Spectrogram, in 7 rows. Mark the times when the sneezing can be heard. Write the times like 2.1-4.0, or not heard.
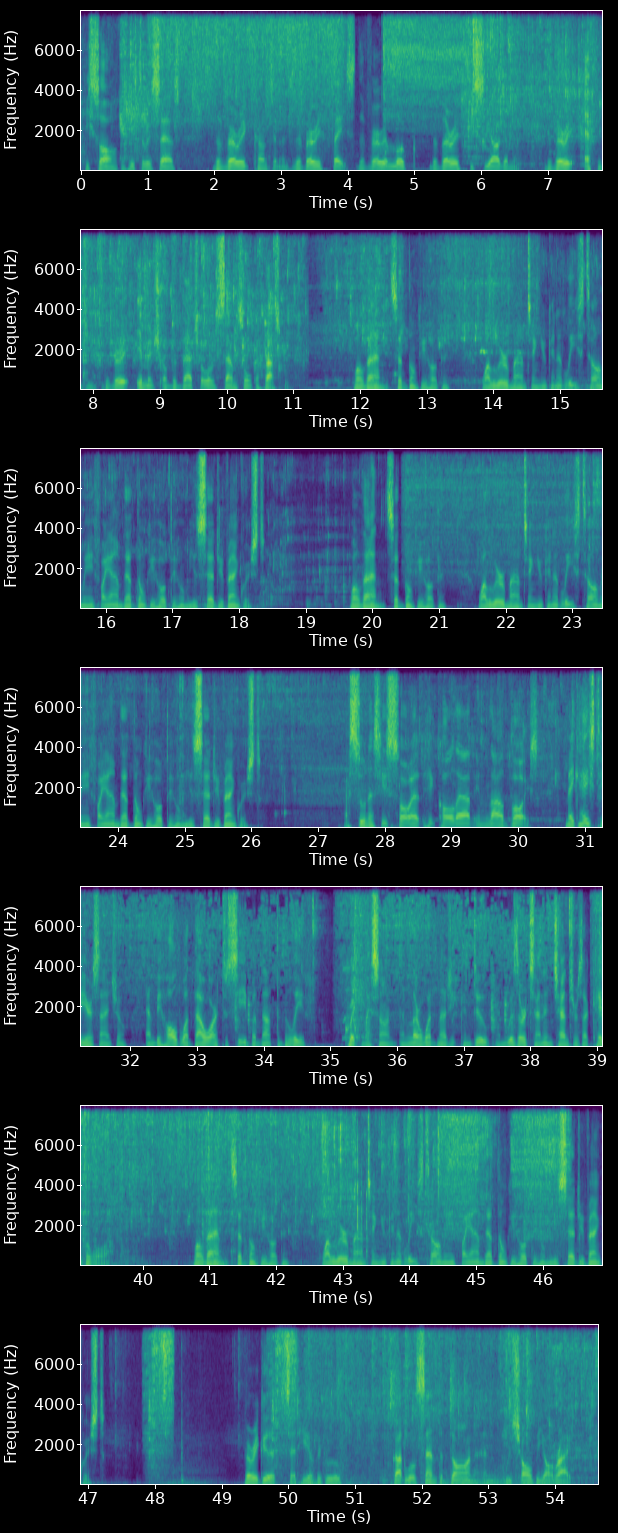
35.1-35.8.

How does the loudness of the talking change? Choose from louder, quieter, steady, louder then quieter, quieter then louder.
steady.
